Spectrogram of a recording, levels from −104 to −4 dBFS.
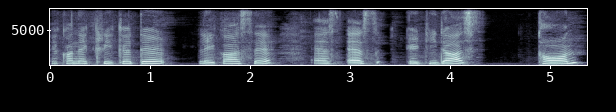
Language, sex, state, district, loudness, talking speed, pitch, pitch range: Bengali, female, Tripura, West Tripura, -17 LUFS, 100 wpm, 255 Hz, 240-275 Hz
